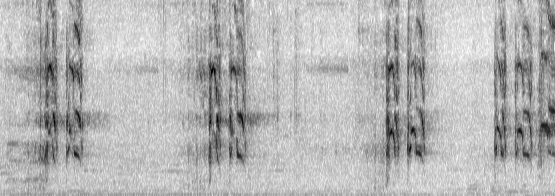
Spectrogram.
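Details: Indian ringneck parakeet screeching in four separate bursts, each a harsh, rasping double or triple squawk, spaced roughly one to two seconds apart.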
